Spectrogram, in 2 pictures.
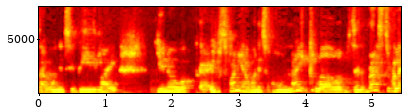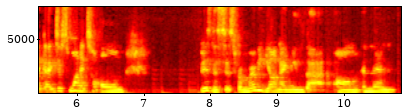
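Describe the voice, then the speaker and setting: A businesswoman from Brooklyn, answering interview questions in a chatty way with lots of fillers. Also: mid-range voice. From Brooklyn, New York. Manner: chatty, laughs easily, many fillers. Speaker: interview guest, business owner. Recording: roomy echo, faint music behind.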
